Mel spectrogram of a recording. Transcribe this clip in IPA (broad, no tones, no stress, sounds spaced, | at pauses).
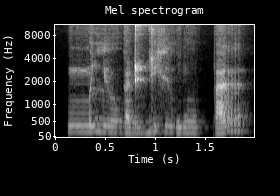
mː ə ʎ lʲ oː ɡ a ɖ ə ʎ ɡ i xʲ uː ɡ ŋ uː pː a r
